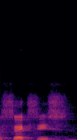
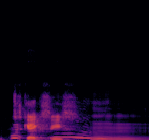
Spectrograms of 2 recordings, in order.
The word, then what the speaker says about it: Skeksis: We give Cloud the ability to speak, and he sound like a sexies. Skeksis. Okay, that's a very different pronunciation. I know. I forgot the what? K in the first one.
